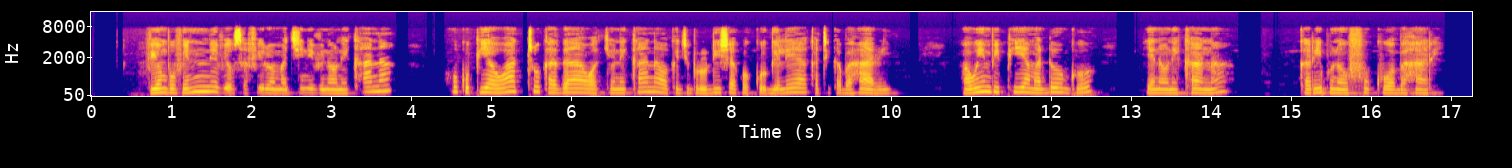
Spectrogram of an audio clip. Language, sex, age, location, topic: Swahili, male, 25-35, Mombasa, government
